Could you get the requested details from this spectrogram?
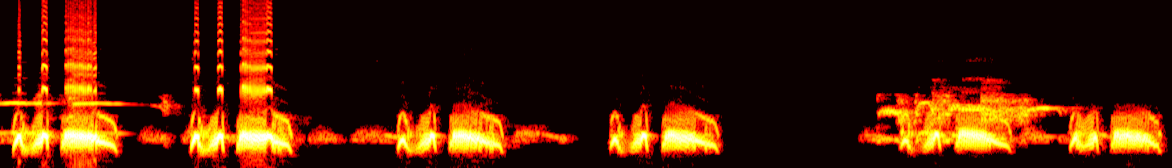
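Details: Thúc gù cooing of a spotted dove, used as a lure to stimulate decoy birds: loud hollow coos in short bursts, each two brief notes then a longer sliding note. A few crackling clicks come at the start and a soft higher murmur later.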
